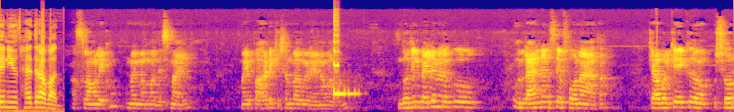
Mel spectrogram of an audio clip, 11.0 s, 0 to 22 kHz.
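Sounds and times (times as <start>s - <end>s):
short electronic beep: 5.0s - 5.5s.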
